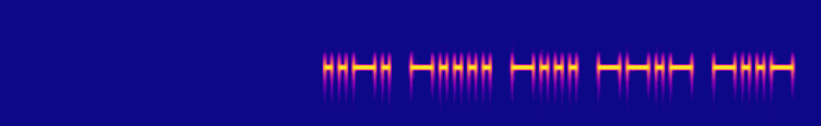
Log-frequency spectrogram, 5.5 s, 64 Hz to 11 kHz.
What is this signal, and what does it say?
Morse code, heard as a keyed tone, about 25 wpm, 700 Hz. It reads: F6BQX
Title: DXCC-100 Call Signs - 5 Characters - 25wpm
